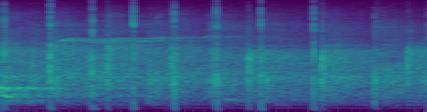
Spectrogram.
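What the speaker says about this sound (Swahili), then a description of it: "Pigia Yesu makofi." A church congregation claps for Jesus in a loose, uneven patter of sharp individual claps over a murmuring room background.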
